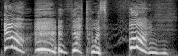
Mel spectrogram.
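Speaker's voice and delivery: high, loud, slow gleeful cackle. A narrator's reading. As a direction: crow with delight at the stunt. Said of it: "Crowley cackled".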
